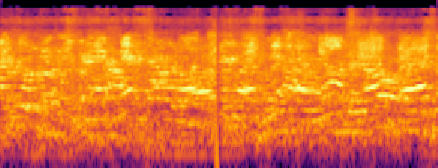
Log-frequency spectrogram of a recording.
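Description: Babble of many children's voices talking and calling over one another, with no single voice standing out.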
